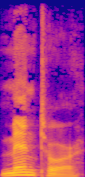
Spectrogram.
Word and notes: mentor: American English

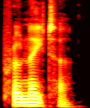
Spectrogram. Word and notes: pronator: British English

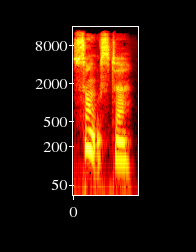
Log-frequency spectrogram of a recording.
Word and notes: songster: British English

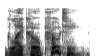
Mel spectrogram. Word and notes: glycoprotein: British English

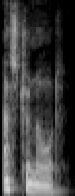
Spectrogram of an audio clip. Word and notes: astronaut: British English

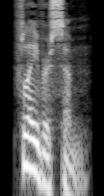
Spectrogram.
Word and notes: flavoursome: American English

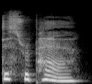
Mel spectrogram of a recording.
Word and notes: disrepair: British English

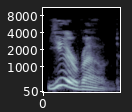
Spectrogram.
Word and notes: year-round: British English

